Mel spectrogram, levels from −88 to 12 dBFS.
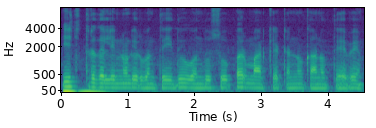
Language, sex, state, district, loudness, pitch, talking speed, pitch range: Kannada, male, Karnataka, Koppal, -22 LUFS, 105 Hz, 120 wpm, 105-110 Hz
